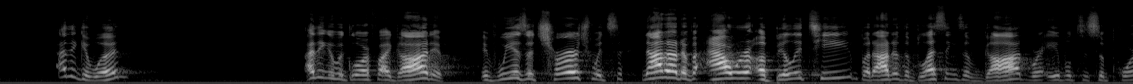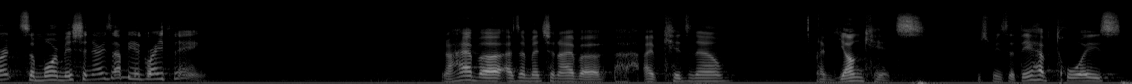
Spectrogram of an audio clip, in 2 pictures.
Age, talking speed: 20-39, 180 wpm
